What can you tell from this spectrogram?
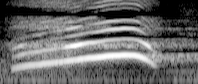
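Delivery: high, loud gasp of hurt shock. Retold or imitated. Partner hears a flat yes and gasps in shock. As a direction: gasp as if stung.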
